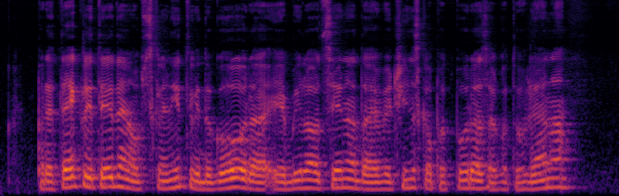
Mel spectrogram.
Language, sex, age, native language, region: Slovenian, male, 30-49, Slovenian, Drava region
